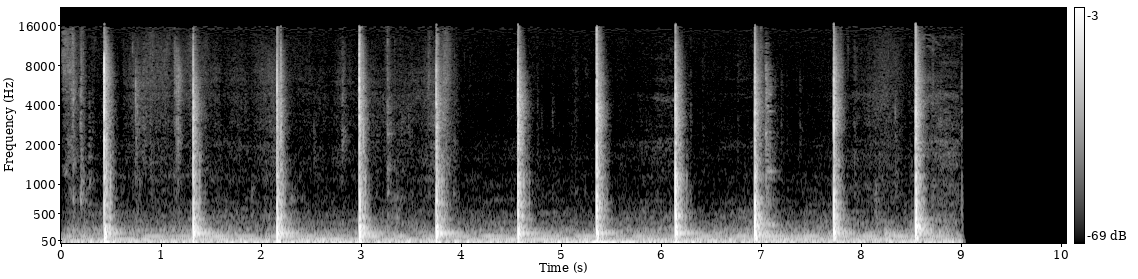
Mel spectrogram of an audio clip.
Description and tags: Pisadas en Madera
wood footsteps sound
footstep, step, walk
